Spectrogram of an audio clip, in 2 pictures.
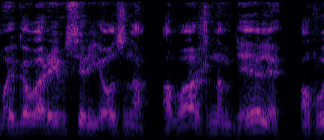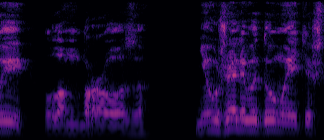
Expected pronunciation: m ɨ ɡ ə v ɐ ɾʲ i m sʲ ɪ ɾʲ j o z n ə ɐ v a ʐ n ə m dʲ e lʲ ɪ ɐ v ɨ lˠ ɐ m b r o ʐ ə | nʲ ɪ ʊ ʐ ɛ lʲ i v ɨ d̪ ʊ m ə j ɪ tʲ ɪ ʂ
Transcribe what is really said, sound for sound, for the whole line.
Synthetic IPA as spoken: m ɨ ɡ ə v ɐ ɾʲ i m sʲ ɪ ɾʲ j o z n ə ɐ v a ʐ n ə m dʲ e lʲ ɪ ɐ v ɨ lˠ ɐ m b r o z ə | nʲ ɪ ʊ ʐ ɛ lʲ ɪ v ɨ d̪ u m ə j ɪ tʲ ɪ ʂ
